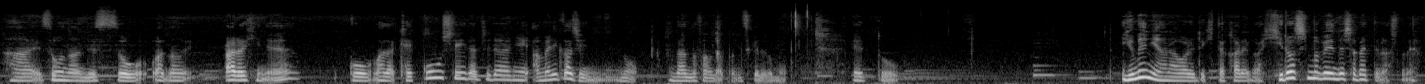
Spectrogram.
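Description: Middle-aged woman from Japan, casual solo radio host, chatty and hesitant, low gravelly voice. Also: expressive, warm tone, soft background music. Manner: chatty, laughing, hesitant, switching between Japanese and halting English. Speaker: podcast host. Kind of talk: casual solo radio chat reading listener comments. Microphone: phone or desk mic on a streaming app.

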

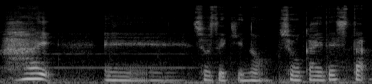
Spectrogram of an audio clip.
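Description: A woman's voice: medium pitch, fairly even intonation, slow pace, creaky, faint music behind. A middle-aged woman, a counselor talking in a casual podcast monologue that rambles along with plenty of fillers. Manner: rambling, full of fillers, chatty asides.

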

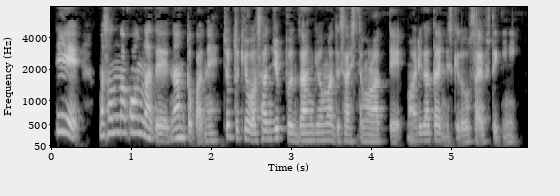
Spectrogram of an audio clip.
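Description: A chatty woman talks through her day in a casual solo podcast. Her voice sits slightly low but swings widely in pitch, and she animates stories by dropping into English phrases. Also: expressive, rapid-fire. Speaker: podcast host.

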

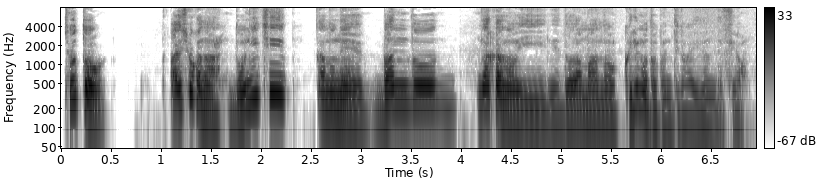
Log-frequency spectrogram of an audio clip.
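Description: A man's voice: medium pitch, fast talker, no echo, studio quality. A man casually chatting and signing off on a late-night live audio stream, joking about himself as he talks to his listeners. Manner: chatty, self-mocking, warm sign-off to listeners.

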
